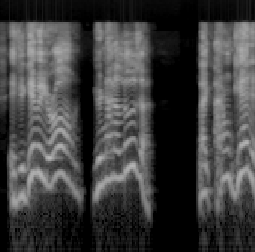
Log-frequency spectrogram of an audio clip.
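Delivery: high, put-on Hawaiian accent, puzzled tone. Retelling a kid's words: imitating a hawaiian accent. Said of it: "with a Hawaiian accent".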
